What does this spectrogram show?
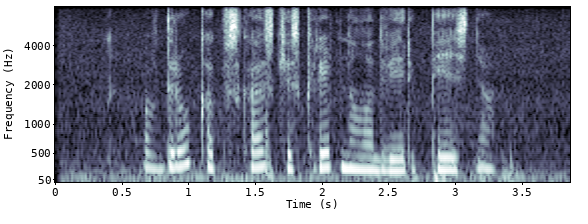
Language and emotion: Russian, neutral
